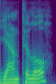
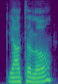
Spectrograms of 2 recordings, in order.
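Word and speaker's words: Jante: so in Norway there's a thing called the yant law yant law y Law yeah yeah uh it means that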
